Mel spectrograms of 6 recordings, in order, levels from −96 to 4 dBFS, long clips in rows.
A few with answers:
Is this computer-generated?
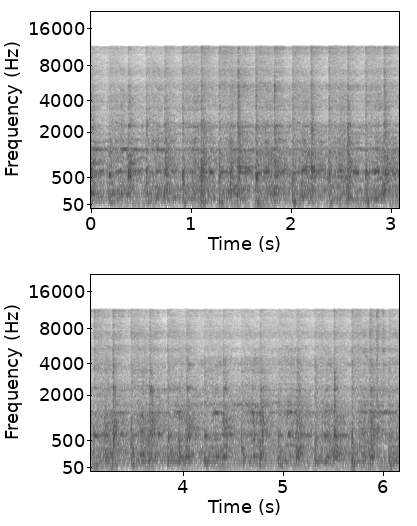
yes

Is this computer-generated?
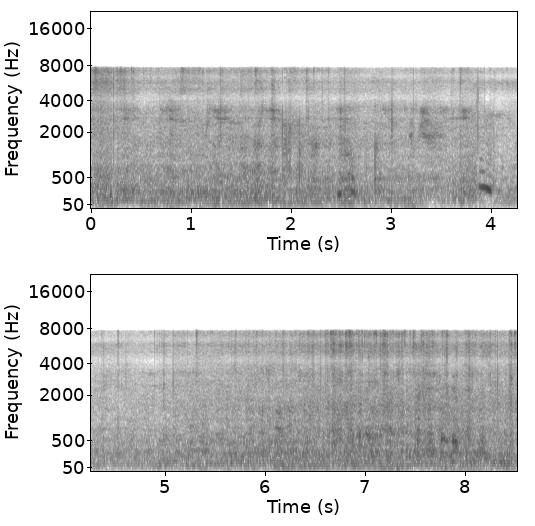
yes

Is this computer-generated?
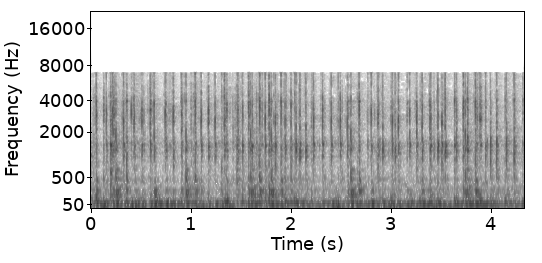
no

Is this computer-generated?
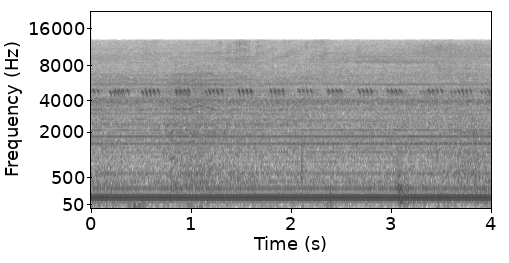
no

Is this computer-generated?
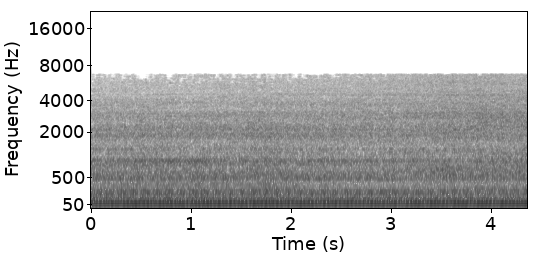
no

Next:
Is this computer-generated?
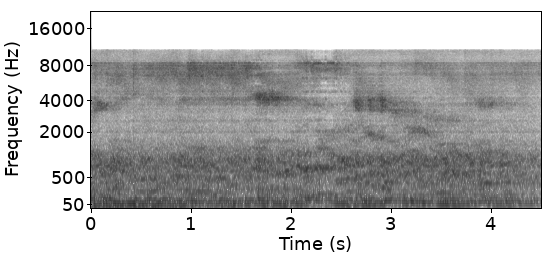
yes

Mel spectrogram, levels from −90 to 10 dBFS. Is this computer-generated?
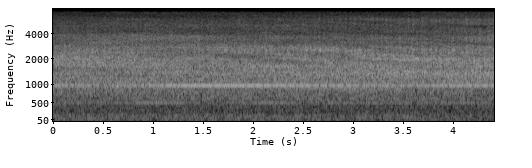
no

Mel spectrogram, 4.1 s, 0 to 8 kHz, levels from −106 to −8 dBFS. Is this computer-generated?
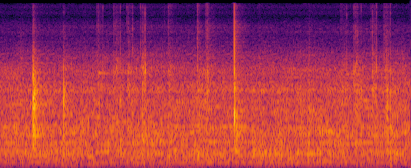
yes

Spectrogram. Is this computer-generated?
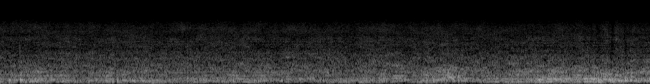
yes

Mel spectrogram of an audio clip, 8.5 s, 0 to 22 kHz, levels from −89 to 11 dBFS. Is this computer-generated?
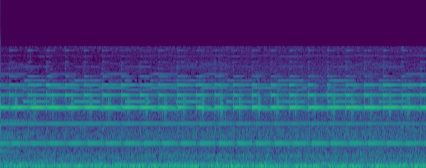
no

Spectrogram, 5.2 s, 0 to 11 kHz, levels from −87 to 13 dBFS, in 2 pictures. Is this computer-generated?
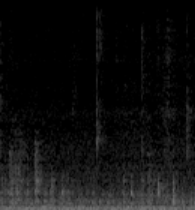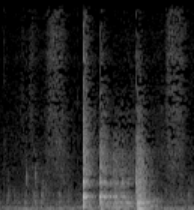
no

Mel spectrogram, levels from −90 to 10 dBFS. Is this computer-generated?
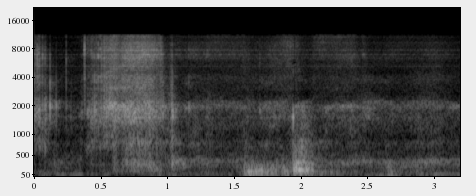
yes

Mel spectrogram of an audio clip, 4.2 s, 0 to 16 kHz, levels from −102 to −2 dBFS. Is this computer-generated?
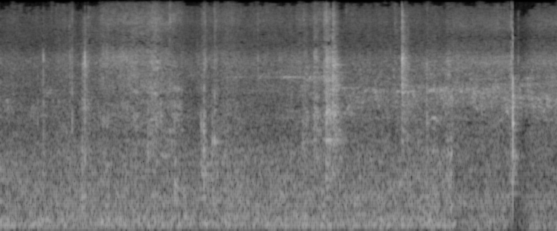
no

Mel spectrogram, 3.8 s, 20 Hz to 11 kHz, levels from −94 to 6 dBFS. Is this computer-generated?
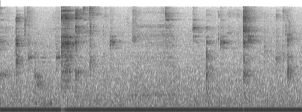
no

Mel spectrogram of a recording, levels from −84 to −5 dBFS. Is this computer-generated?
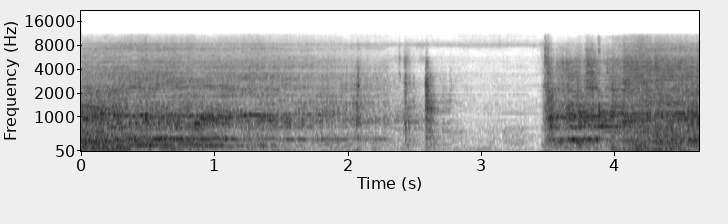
yes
